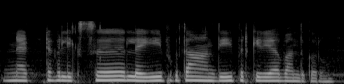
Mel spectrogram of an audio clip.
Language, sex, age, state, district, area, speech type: Punjabi, female, 18-30, Punjab, Fatehgarh Sahib, rural, read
